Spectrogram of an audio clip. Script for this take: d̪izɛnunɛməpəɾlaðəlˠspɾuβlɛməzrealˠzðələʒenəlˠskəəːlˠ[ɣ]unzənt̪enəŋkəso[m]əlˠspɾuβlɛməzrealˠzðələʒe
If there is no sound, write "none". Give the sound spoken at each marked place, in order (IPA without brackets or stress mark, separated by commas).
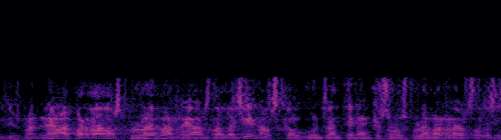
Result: ɣ, n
